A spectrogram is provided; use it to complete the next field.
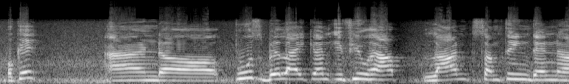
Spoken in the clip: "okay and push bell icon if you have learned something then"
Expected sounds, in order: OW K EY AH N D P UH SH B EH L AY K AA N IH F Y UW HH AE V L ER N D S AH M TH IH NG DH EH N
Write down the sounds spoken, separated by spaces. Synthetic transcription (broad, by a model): OW K EY AH N D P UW S B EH L AY K AA N IH F Y UW HH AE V L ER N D S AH M T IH NG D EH N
